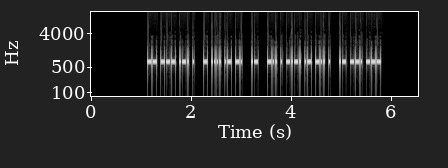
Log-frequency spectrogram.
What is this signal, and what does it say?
Morse code, heard as a keyed tone, about 44 wpm, 700 Hz. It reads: MORE THAN A DECADE AGO
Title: Sets of 5 Words Encore2 45wpm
